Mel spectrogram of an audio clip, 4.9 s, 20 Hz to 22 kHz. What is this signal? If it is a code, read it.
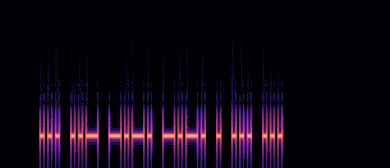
Morse code, heard as a keyed tone, about 25 wpm, 700 Hz. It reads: SUCCESS
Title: Top 751-1000 Words 25wpm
